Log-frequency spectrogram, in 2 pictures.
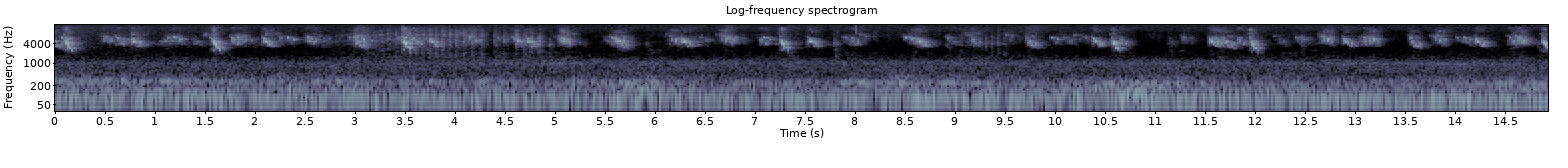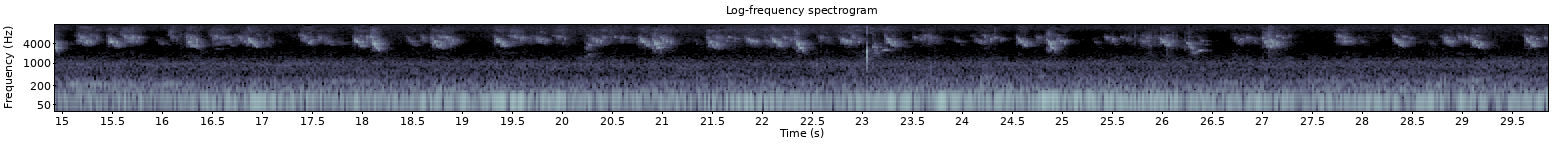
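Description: Birds chirping over and over, several short high calls a second, with a low rumble underneath that grows louder in the second half.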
